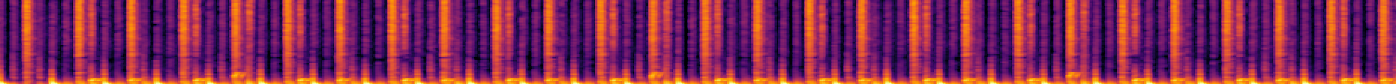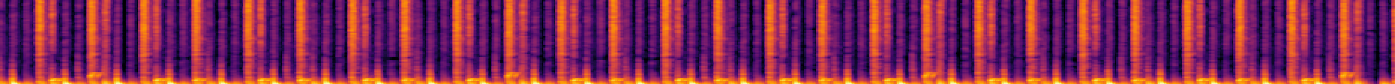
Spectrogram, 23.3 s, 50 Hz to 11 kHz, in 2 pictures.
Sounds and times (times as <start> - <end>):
Techno: 0.0 - 23.2.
